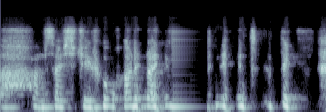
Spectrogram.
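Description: With an Australian accent, a woman speaks in a high pitch and fairly even intonation. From Tasmania, Australia (Launceston). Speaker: ICU nurse and amateur runner. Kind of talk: casual interview chat.

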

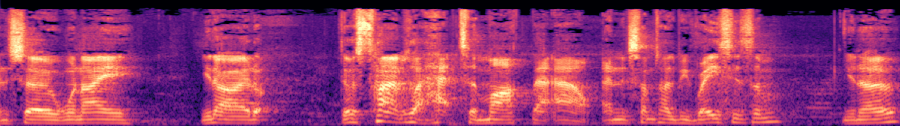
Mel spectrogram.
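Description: Here a man speaks with a fairly low pitch. His pitch variation is ordinary. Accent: East London. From East London (Plaistow). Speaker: actor. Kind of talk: casual chat.

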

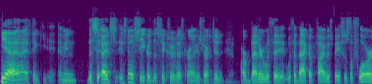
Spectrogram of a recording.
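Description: At a fairly quick pace, this is an ordinary speaking voice with ordinary pitch variation. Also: man, medium pitch for a man. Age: 20s. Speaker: basketball podcast host. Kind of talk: casual chat.

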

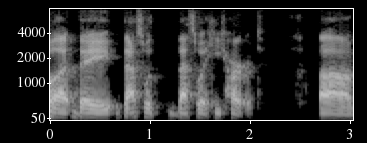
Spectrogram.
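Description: Against a quiet background, a man talks in an unremarkable speaking voice, fairly low in pitch, with lively intonation. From North Carolina. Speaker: therapist. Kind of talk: interview.

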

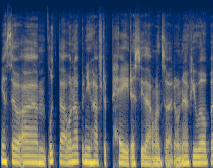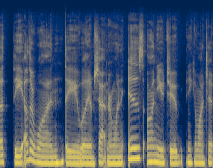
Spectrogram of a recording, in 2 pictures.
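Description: With a Southern US accent and a very deep, low pitch, a woman speaks fairly quickly with ordinary pitch variation and very even loudness, the sound dry and close with no echo. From US South. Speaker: podcast co-host. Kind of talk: casual chat with scripted reading.

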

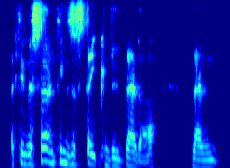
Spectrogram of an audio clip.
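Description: A man's somewhat breathy voice. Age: 40s. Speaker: podcast host. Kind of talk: casual chat.

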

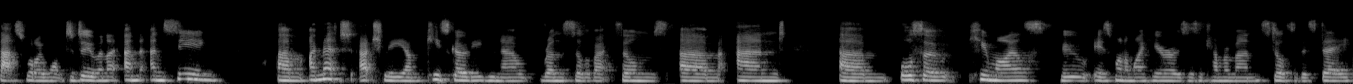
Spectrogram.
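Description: Speaking fairly slowly in an English accent, a woman uses a fairly low, somewhat breathy voice with monotone, flat intonation. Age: 50s. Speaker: wildlife cinematographer. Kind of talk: interview.

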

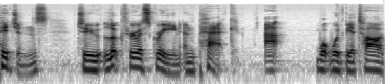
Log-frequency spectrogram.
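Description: A man with an English accent talks at a fairly slow pace. His pitch sits fairly low. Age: 20s. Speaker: podcast co-host. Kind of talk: casual chat. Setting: studio.

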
